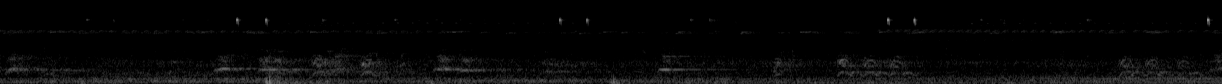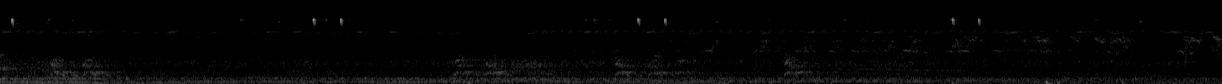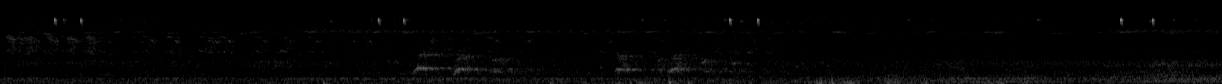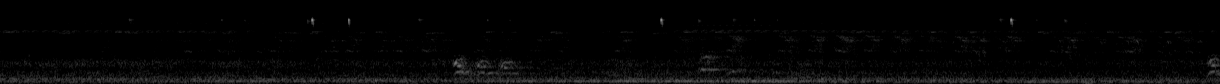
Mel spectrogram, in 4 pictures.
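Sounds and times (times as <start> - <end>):
faint chirps: 0.0 - 48.8
steady insect whine: 0.0 - 48.8
Hermogenes' toadlet clicking calls: 1.5 - 4.6, 5.6 - 7.4, 8.8 - 9.4, 11.5 - 13.1, 15.3 - 15.8, 18.6 - 19.0, 21.7 - 22.1, 24.8 - 25.4, 28.1 - 28.6, 31.6 - 32.2, 35.6 - 36.2, 39.5 - 41.7, 42.9 - 45.0, 46.4 - 48.6.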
